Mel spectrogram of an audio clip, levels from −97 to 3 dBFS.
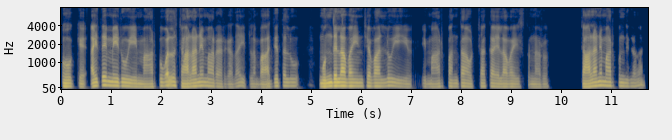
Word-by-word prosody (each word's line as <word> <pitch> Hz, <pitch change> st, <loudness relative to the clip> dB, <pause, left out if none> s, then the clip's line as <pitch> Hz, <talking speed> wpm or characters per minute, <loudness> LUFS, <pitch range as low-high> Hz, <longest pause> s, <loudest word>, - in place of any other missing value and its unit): Okay. 110 Hz, -1 st, -3 dB, 0.2 s
అయితే 130 Hz, +6 st, +4 dB, 0.2 s
మీరు 130 Hz, -1 st, +3 dB, 0.2 s
ఈ -, -, 0 dB, 0.2 s
మార్పు 105 Hz, +5 st, -4 dB
వల్ల -, -, +4 dB, 0.2 s
చాలానే 115 Hz, +5 st, +3 dB
మారారు 110 Hz, -5 st, -4 dB
గదా! 95 Hz, +5 st, -9 dB
ఇట్లా 100 Hz, 0 st, -12 dB
బాధ్యతలు 125 Hz, +7 st, -2 dB, 0.6 s
ముందెలా 130 Hz, +3 st, +7 dB
వహించేవాళ్ళు? 120 Hz, 0 st, 0 dB, 0.2 s
ఈ -, -, -5 dB, 0.5 s
ఈ -, -, -7 dB
మార్పు 105 Hz, +4 st, -9 dB
అంతా 110 Hz, +1 st, -4 dB, 0.2 s
వచ్చాక 115 Hz, +2 st, -8 dB, 0.2 s
ఎలా 105 Hz, 0 st, -2 dB
వహిస్తున్నారు? 100 Hz, -1 st, -8 dB, 0.8 s
చాలానే 125 Hz, +8 st, +4 dB
మార్పు 135 Hz, -1 st, -3 dB
ఉంది 120 Hz, -1 st, -3 dB
గదా! 120 Hz, -9 st, -7 dB
115 Hz, 125 wpm, -23 LUFS, 100-125 Hz, 0.8 s, ముందెలా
